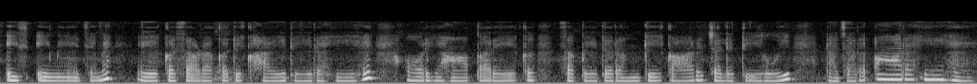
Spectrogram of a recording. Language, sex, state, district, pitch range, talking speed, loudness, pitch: Hindi, female, Rajasthan, Jaipur, 165-190 Hz, 140 wpm, -20 LUFS, 170 Hz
